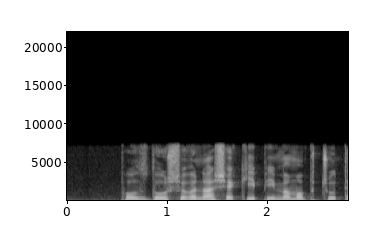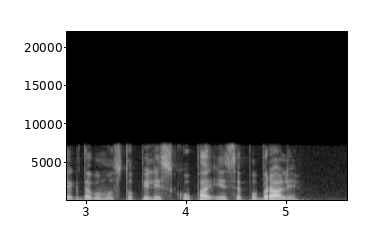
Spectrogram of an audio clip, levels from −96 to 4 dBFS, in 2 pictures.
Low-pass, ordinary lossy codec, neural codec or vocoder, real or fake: 7.2 kHz; none; none; real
